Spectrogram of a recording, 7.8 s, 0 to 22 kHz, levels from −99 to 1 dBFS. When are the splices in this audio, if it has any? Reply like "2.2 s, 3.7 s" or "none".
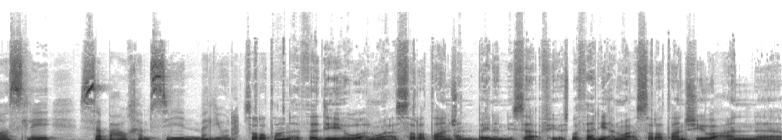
2.4 s, 3.6 s, 4.5 s, 5.6 s, 6.1 s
